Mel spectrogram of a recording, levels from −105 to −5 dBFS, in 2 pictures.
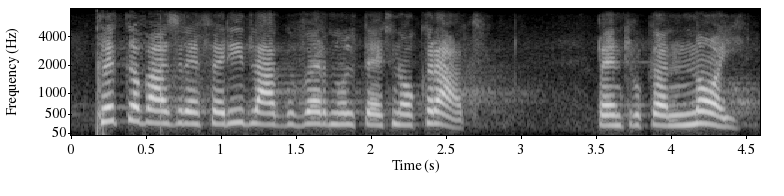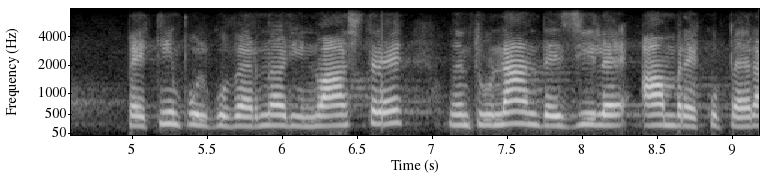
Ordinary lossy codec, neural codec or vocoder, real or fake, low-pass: Opus, 24 kbps; none; real; 7.2 kHz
